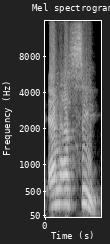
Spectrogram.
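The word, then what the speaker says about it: MSc: ये एमएससी एम एस सी यानी इसका उच्चारण करेंगे तो एम एस सी एमएससी तो देखिए इसका भी जो प्रथम ध्वनि का जो उच्चारण है या प्रथम ध्वनि जो है वो क्या है हिंदी वर्णमाला का स्वर है ए है इसलिए यहां पे क्या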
